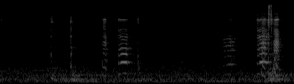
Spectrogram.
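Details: Short, buzzy chirps from zebra finches in a cage by their wicker basket nest come in a loose sequence, ending with a stronger double honk.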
